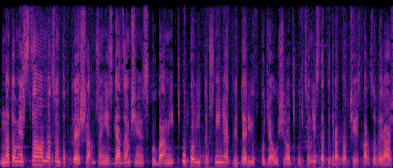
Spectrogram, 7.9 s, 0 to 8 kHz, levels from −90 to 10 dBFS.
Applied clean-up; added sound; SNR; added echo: neural separator model SepFormer DNS4.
